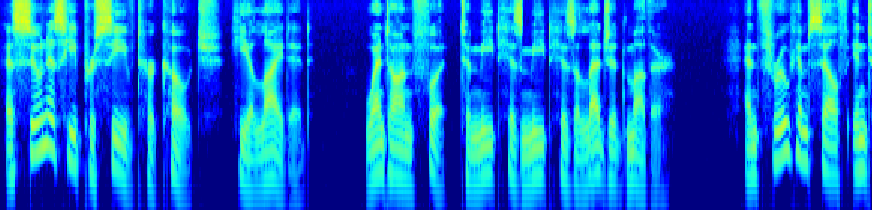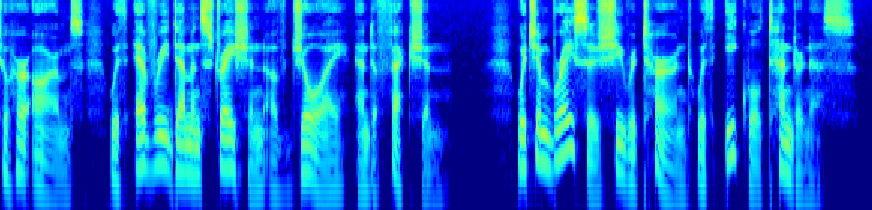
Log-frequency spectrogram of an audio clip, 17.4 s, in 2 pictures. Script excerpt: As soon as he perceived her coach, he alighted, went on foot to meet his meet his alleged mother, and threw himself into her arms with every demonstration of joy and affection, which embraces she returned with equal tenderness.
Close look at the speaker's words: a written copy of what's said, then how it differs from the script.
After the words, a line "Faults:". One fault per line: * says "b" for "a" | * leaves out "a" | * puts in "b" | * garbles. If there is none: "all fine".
As soon as he perceived her coach, he alighted, went on foot to meet his meet his alleged mother, and threw himself into her arms with every demonstration of joy and affection, which embraces she returned with equal tenderness.
Faults:
all fine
